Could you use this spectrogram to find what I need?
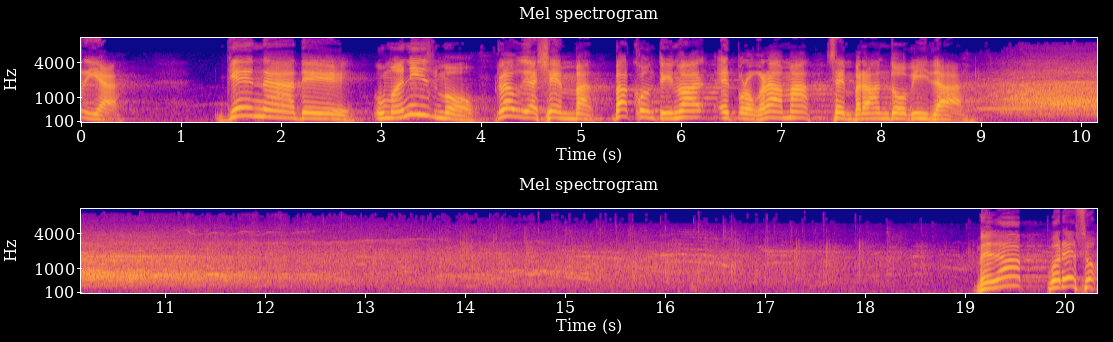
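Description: An elderly man speaks emphatically through a microphone and loudspeakers.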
